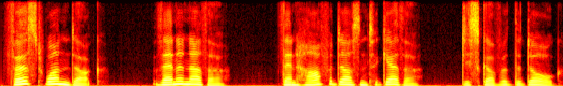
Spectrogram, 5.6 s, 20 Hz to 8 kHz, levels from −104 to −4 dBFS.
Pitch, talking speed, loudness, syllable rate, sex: 185 Hz, 140 wpm, -18 LUFS, 5.1 syllables/s, female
